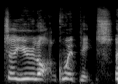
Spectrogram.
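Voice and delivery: high, loud mock-British question; cheeky high-pitched British marmot. Marmot offering whippets to onlookers, high cheeky British accent. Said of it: "all of our marmots are British".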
